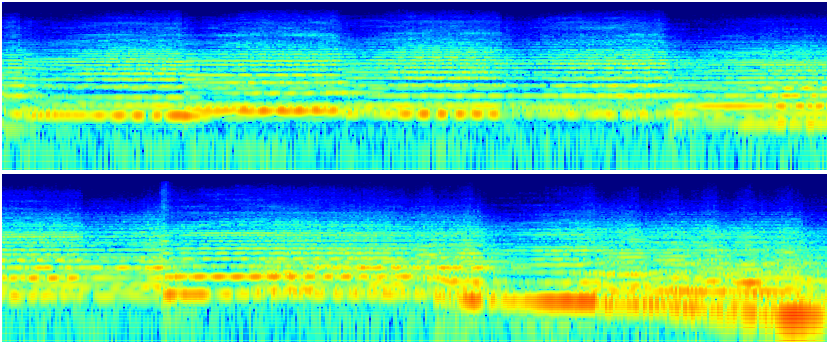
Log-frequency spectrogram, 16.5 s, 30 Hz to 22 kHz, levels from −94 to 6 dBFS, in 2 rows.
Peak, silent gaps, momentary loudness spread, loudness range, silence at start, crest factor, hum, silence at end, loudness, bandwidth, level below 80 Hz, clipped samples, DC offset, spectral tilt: -10 dBFS; none; 8 LU; 4 LU; 0 s; 14 dB; none; 0 s; -25 LUFS; 11 kHz; -56 dBFS; under 0.1%; under 0.1%; -7.5 dB/octave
